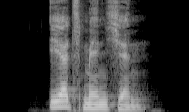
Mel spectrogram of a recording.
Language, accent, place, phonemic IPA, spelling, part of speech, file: German, Germany, Berlin, /ˈeːrtˌmɛn.çən/, Erdmännchen, noun, De-Erdmännchen.ogg
- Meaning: 1. meerkat (Suricata suricatta) 2. a gnome or dwarf that lives under the earth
